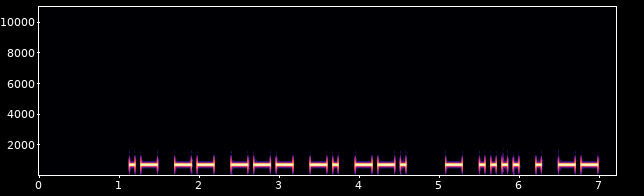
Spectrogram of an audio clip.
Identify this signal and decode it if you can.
Morse code, heard as a keyed tone, about 17 wpm, 700 Hz. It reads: AMONG THEM
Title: Sentences from Top 1000 Words - Review Part 3 - 17wpm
